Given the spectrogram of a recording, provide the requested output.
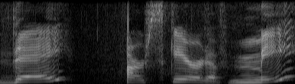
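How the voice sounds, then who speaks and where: A woman performs a put-on character voice. It sits at a fairly high pitch. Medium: read story. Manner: fearful, jumpy.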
